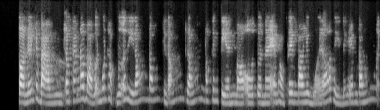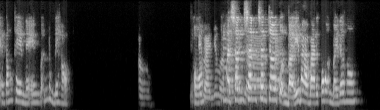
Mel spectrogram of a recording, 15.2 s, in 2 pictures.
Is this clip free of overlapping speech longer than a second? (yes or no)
no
